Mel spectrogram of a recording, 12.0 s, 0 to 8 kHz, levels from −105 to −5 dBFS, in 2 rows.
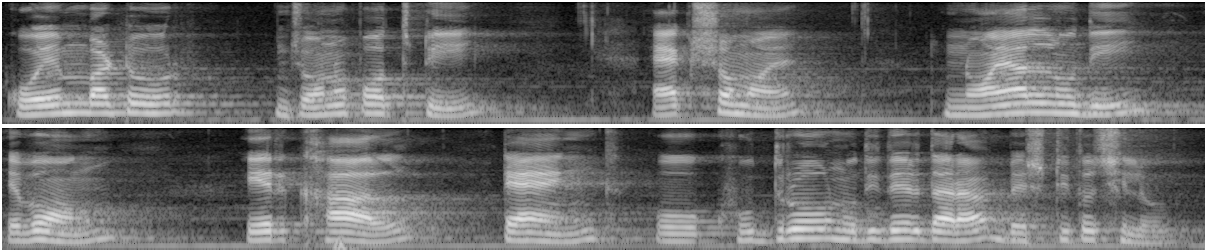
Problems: none marked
